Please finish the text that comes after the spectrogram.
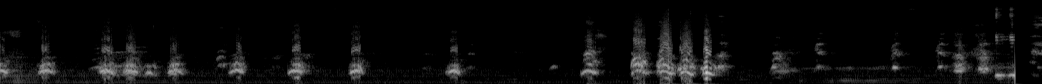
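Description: Dogs bark in repeated sharp bursts, some rapid and overlapping, with brief whimpers and yips between, fairly close.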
